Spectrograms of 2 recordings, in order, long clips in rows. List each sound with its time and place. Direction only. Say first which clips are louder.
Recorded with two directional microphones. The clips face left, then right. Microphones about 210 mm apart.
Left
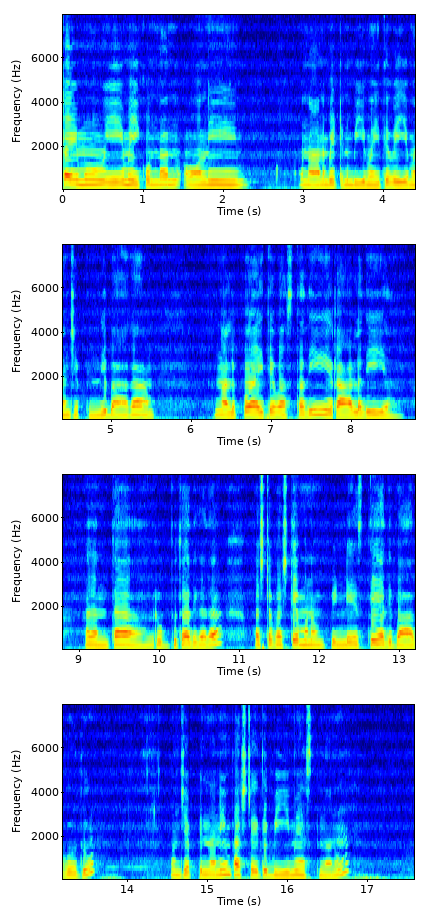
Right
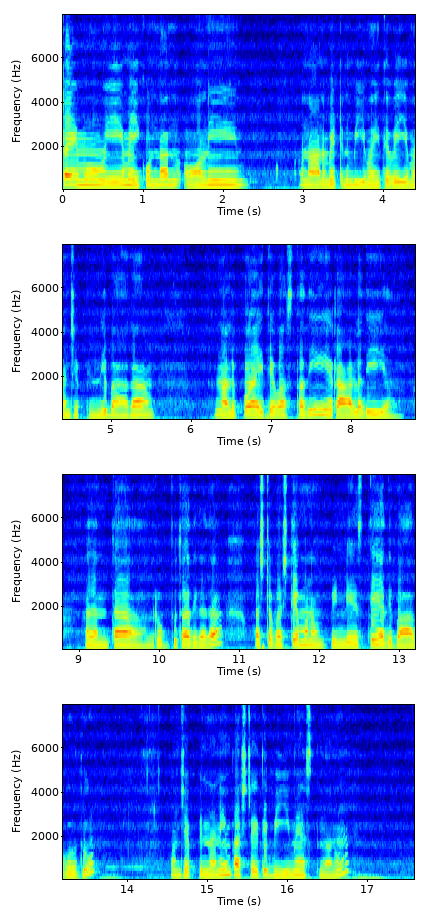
0.2 s a woman's voice: left 3 dB; 25° left (ahead or behind)
1.0 s a woman's voice: left 3 dB; 20° left (ahead or behind)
